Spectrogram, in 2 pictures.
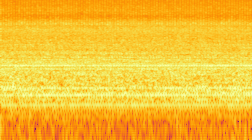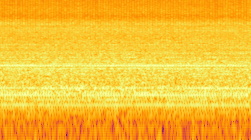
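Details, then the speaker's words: Snapper Hi-Vac push mower with a Tecumseh engine, just restarted after a carb swap and cylinder head cleaning: loud, raspy single-cylinder drone at fixed throttle with an uneven edge and faint tapping. It runs but not cleanly; an oil change is planned. "well she is running it ain't the it it didn't smoke up as bad as I thought but ma'am doesn't really sound the best either unfortunately"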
